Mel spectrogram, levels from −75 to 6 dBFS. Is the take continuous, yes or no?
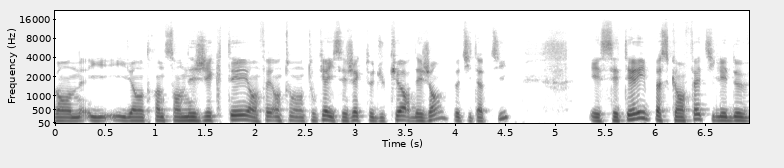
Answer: yes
